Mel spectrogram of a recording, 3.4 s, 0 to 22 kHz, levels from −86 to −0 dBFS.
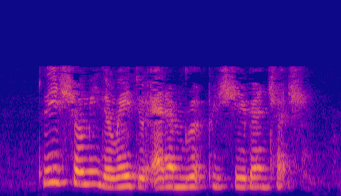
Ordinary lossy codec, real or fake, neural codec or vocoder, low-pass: MP3, 24 kbps; fake; vocoder, 44.1 kHz, 128 mel bands, Pupu-Vocoder; 5.4 kHz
